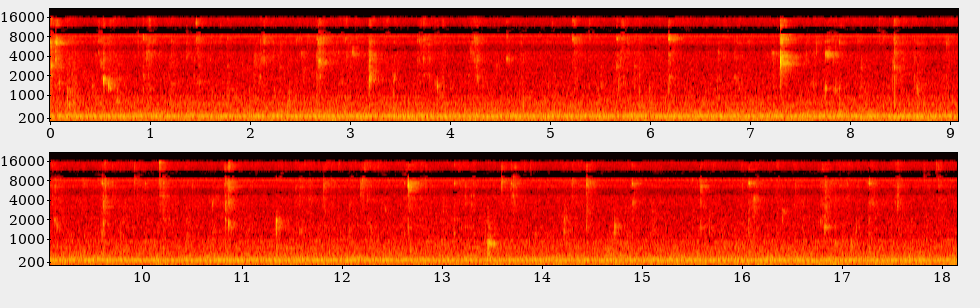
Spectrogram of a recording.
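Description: Close-miked eating sounds: wet chewing and mouth smacks with many small scattered clicks, one sharper click about seven seconds in, over a steady low hum.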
